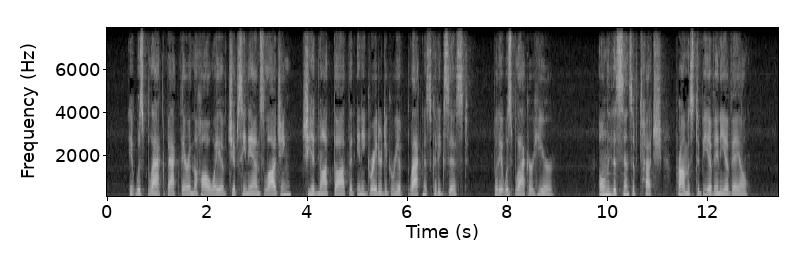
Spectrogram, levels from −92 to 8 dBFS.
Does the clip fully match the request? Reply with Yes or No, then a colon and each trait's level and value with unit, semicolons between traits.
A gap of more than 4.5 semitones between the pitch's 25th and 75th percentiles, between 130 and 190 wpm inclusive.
No: average, 3.0 semitones; average, 180 wpm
